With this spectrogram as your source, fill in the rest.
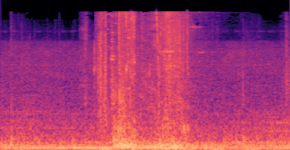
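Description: A loud whoosh sweeps past.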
